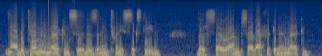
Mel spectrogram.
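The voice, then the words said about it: South African accent. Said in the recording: “my weird-sounding accent over here in the United States, and that's because I was born in South Africa ... people love your accent”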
